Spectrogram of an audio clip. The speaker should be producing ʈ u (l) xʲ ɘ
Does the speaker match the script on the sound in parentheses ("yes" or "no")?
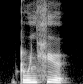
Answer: no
